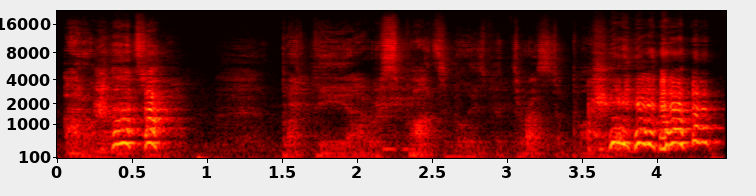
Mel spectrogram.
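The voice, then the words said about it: Batman character voice. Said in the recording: “That's not my Batman voice. ... great Batman impression.”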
